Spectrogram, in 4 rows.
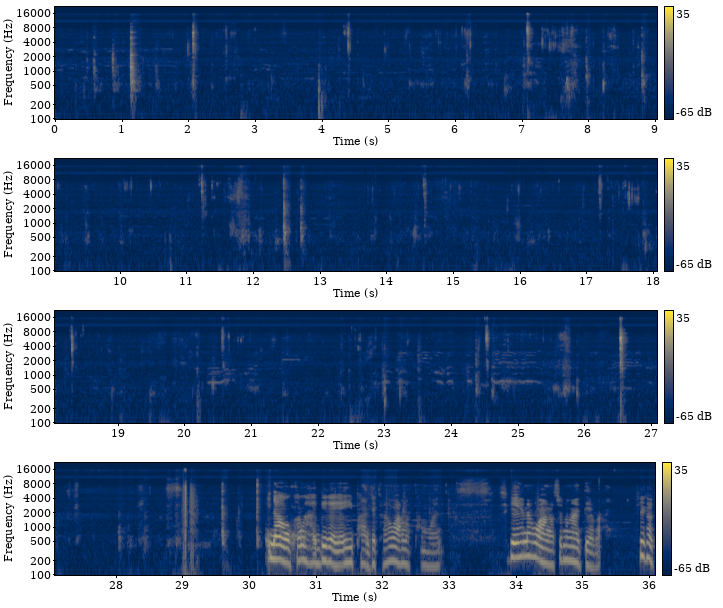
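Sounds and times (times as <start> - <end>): person chewing food: 2.0 - 3.1, 3.9 - 21.7, 22.3 - 23.7, 24.3 - 30.3.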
